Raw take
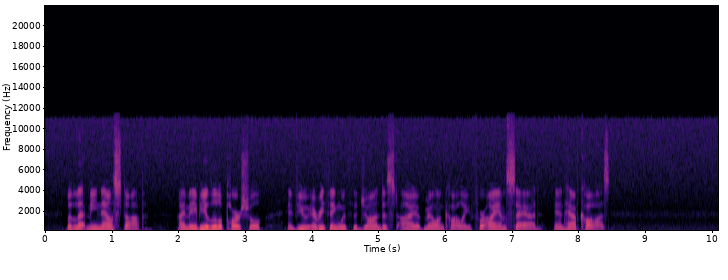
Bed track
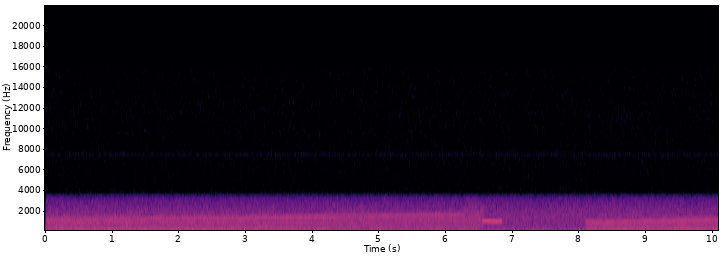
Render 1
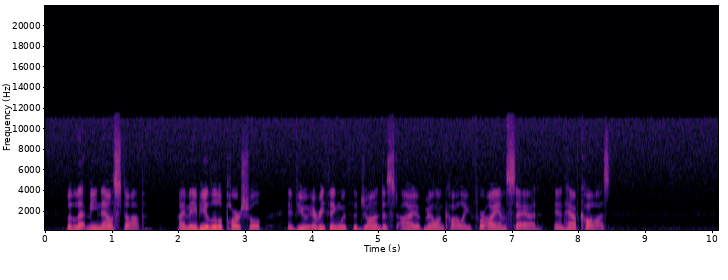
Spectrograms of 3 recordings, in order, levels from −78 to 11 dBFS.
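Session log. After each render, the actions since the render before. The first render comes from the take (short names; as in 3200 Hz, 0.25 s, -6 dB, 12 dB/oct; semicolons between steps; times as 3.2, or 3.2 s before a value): denoiser 6 dB, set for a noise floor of -57 dBFS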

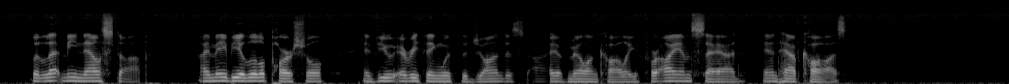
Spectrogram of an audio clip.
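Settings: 1.21–2.04 compressor 3:1, threshold -44 dBFS; 4.57–5.5 fade out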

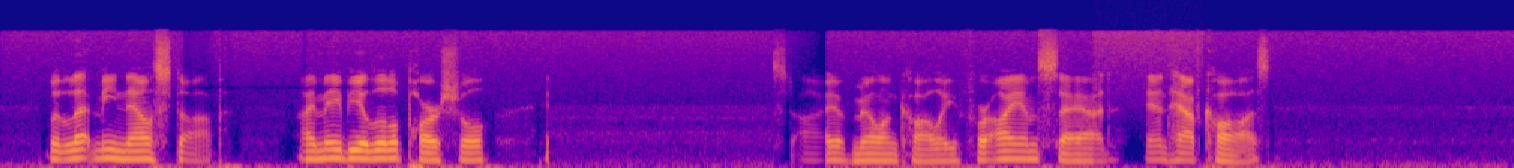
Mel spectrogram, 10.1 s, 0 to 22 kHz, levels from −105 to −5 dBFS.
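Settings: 1.25–2.48 notch 3000 Hz, Q 7.6; 3.65–5.15 room tone; 7.28–8.02 tilt shelf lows -9.5 dB, about 920 Hz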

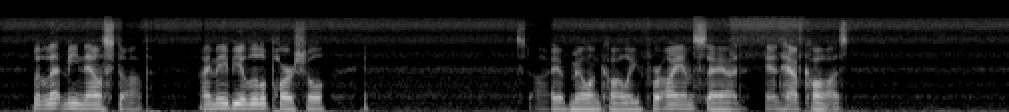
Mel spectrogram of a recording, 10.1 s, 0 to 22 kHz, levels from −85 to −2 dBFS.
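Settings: ripple EQ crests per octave 1.3, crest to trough 10 dB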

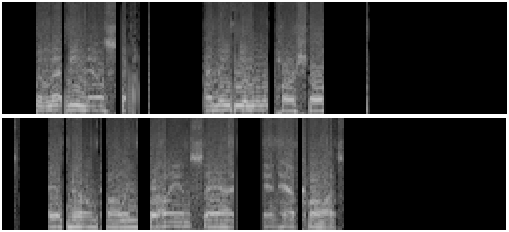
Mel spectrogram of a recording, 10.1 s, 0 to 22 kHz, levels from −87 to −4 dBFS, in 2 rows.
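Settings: companded quantiser 2-bit; tremolo saw up 1.2 Hz, depth 55%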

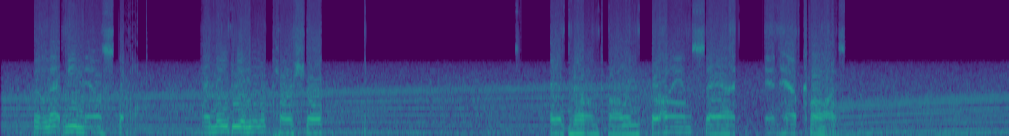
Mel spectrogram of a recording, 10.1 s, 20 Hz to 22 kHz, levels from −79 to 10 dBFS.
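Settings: add bed track -5.5 dB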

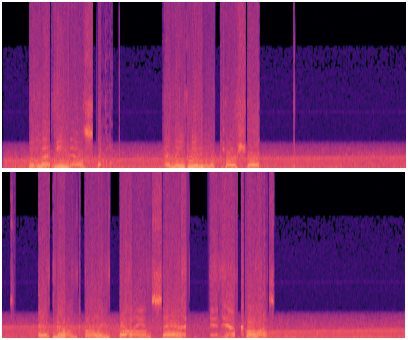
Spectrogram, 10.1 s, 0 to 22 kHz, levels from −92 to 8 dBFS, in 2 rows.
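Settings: gain +12 dB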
